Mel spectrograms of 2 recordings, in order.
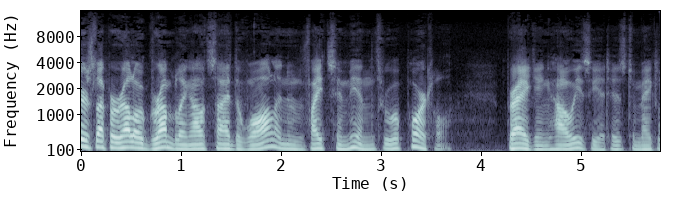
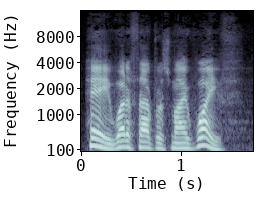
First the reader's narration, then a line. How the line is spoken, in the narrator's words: the servant asks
